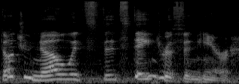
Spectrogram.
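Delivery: small, cutesy voice, high, soft and sing-song. Retelling what Tuffy says once he turns into his cute little voice. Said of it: "he turns into his cute little voice".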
